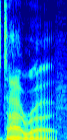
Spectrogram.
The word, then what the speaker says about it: Tyrod: to clarify that and he's like no it's Tyrod there's several Nam out what are we doing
